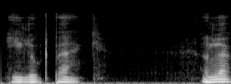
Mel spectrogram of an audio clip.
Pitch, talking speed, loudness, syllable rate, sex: 110 Hz, 130 wpm, -15 LUFS, 4.5 syllables/s, male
